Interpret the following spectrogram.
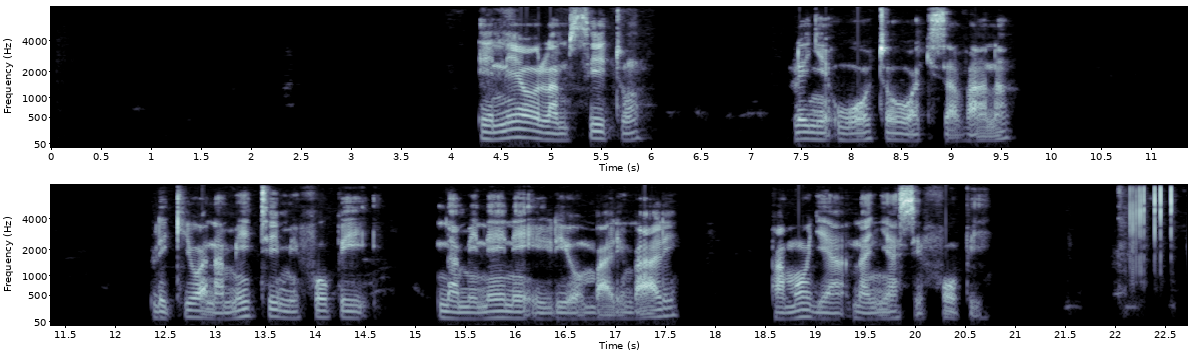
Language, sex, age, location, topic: Swahili, male, 25-35, Dar es Salaam, agriculture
